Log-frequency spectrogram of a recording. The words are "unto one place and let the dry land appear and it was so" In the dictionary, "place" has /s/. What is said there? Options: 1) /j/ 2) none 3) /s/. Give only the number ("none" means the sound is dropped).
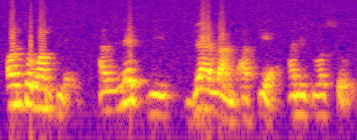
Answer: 3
